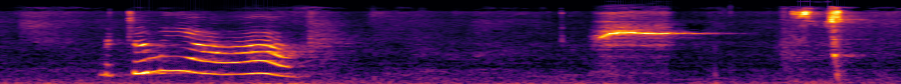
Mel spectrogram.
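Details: A hand-tame pet parrot talking: one wavering, harmonic voiced phrase lasting about a second, then a clear whistle that rises and holds steady, followed by two sharp clicks in a quiet room.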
